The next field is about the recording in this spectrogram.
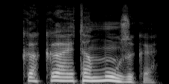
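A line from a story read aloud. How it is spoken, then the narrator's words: Sighing. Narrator (Russian): вздохнула Гаврилова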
